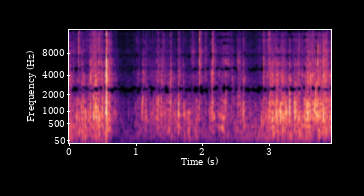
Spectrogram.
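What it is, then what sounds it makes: Plastic mailer bag being scratched. Fingers and nails scratch and peel at the sealed strip of a filled white plastic poly mailer shipping bag, crinkling the plastic. A bright, dry crackle opens with one sharp snap, then falls silent briefly before irregular small ticks and rustles return. The crinkling swells into a denser, brighter rustle toward the end.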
